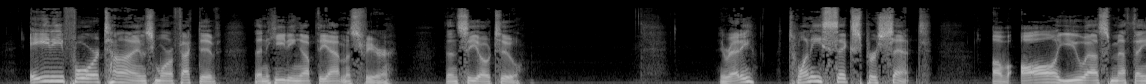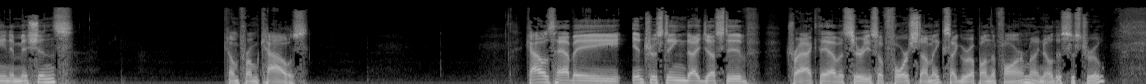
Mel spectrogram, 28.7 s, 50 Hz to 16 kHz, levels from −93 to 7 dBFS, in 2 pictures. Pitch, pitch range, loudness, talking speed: 110 Hz, 95-120 Hz, -25 LUFS, 95 wpm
